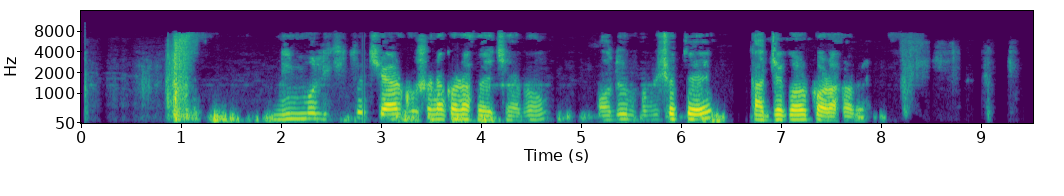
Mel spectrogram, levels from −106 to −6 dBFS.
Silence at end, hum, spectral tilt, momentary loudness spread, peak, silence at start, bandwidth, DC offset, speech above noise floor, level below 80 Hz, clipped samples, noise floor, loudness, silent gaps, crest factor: 1.25 s; none; -6.5 dB/octave; 16 LU; -2 dBFS; 0.85 s; 8 kHz; under 0.1%; 46 dB; -52 dBFS; under 0.1%; -63 dBFS; -18 LUFS; 6.53-6.65 s; 18 dB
